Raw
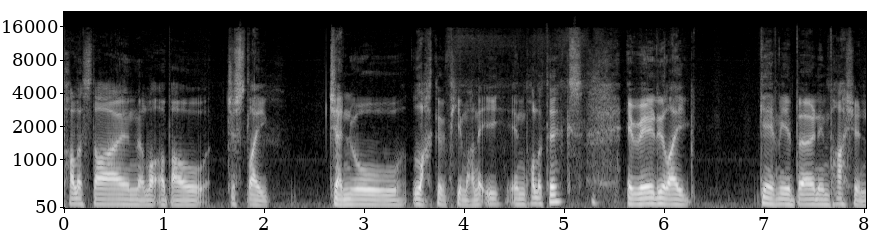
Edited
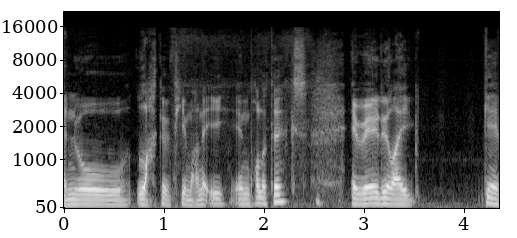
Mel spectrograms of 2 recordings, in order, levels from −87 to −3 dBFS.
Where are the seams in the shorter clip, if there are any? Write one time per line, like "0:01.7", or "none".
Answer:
none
